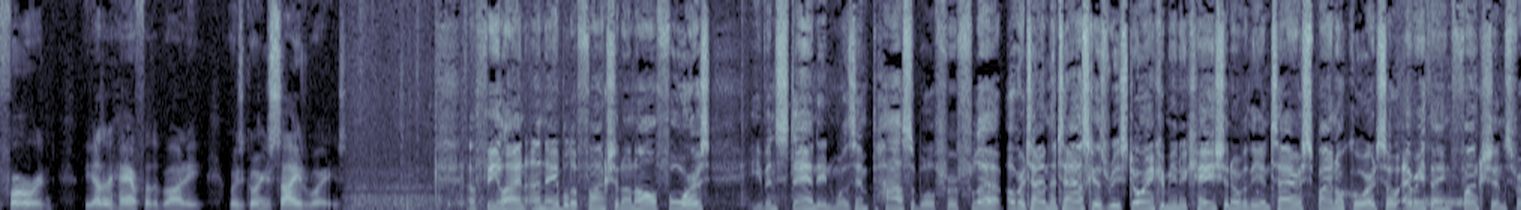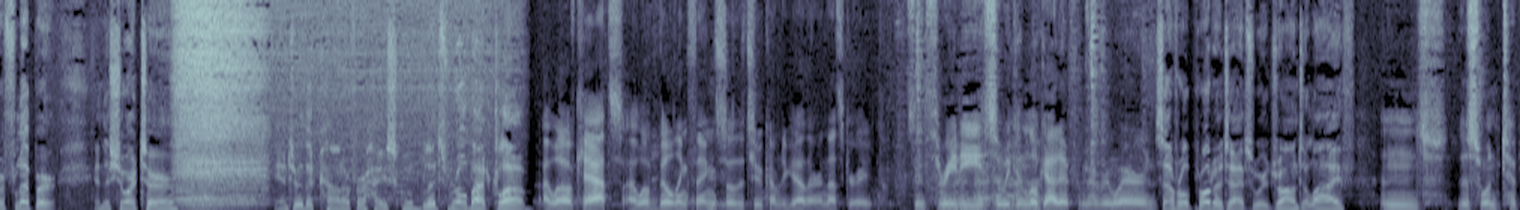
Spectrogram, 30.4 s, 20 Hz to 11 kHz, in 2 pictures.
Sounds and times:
Speech: 0.0 - 3.4, 4.7 - 17.0, 18.0 - 30.4.

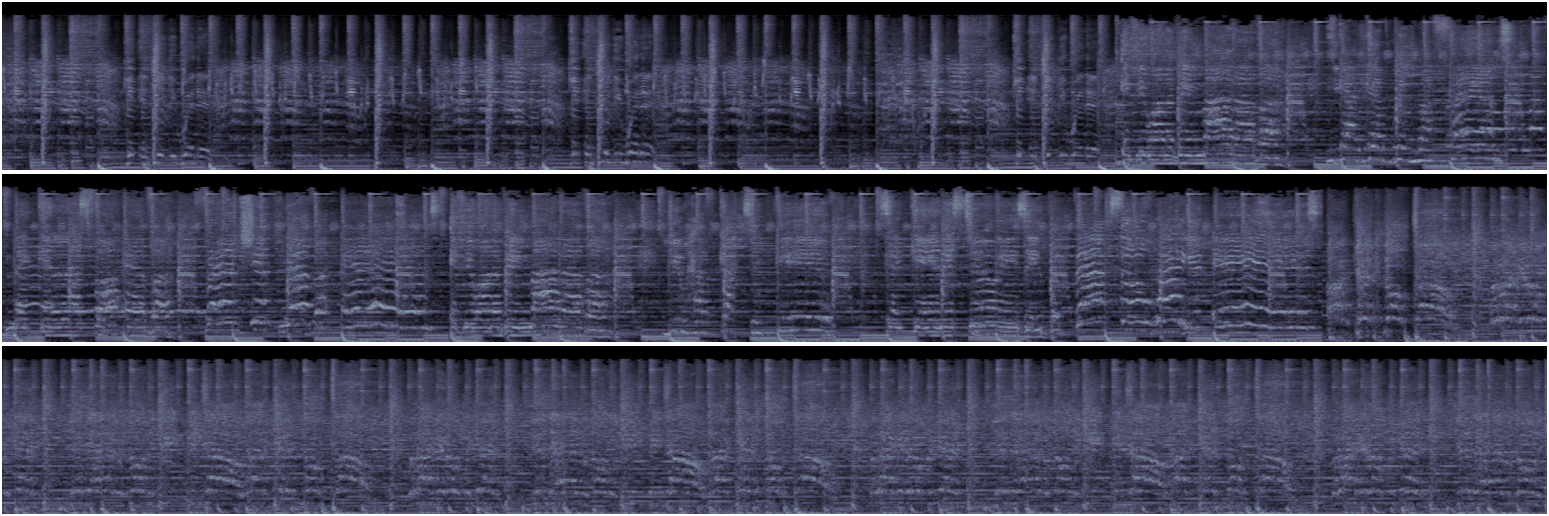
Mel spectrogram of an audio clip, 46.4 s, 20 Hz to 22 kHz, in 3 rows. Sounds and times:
Music: 0.0 - 46.3.

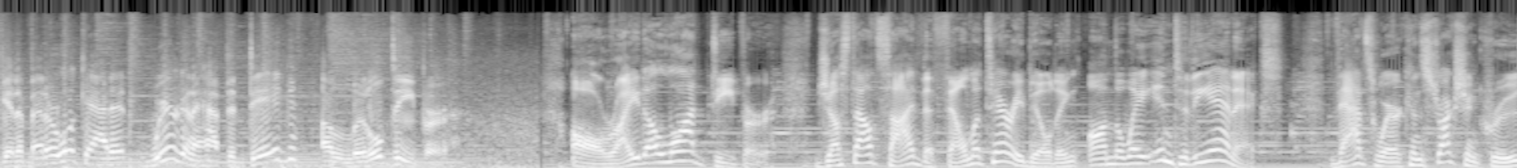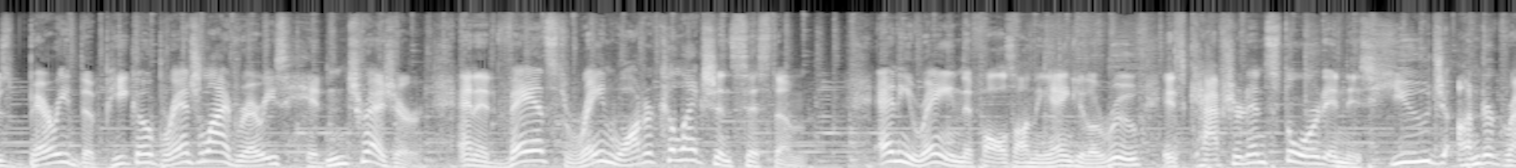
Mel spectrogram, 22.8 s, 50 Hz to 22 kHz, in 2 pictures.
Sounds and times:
Speech: 0.0 - 3.4, 4.2 - 22.7
Music: 0.0 - 22.7.

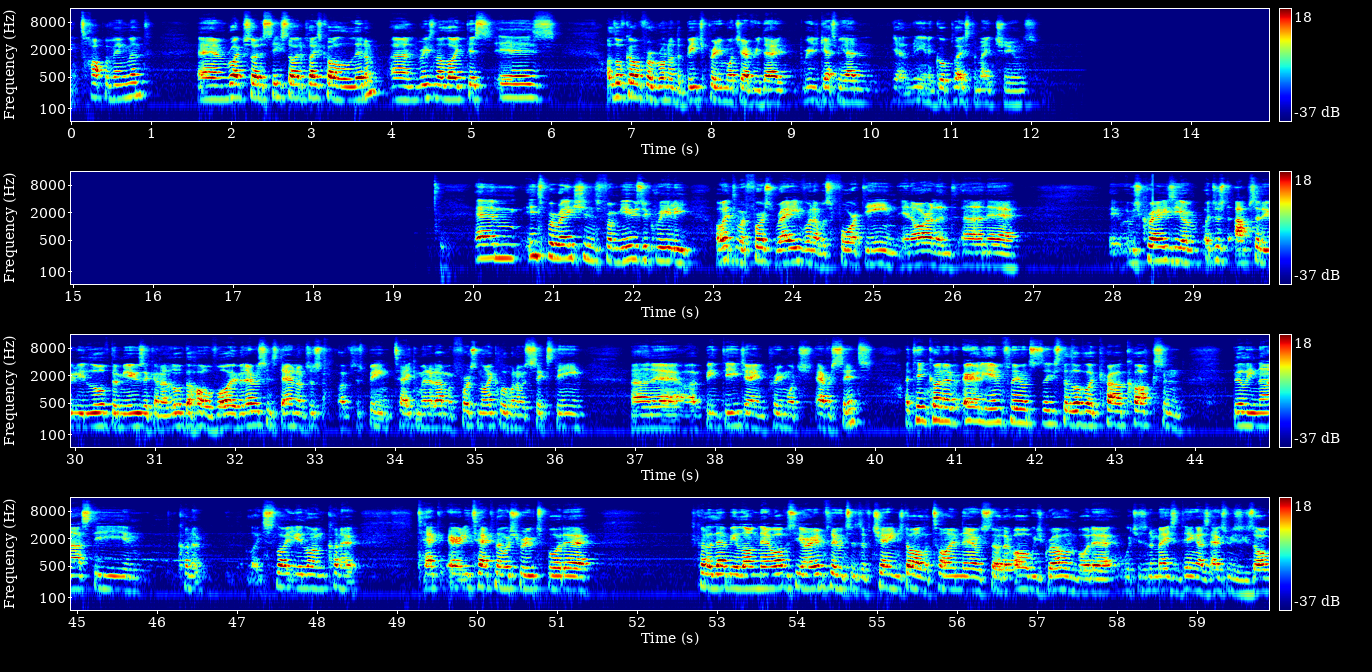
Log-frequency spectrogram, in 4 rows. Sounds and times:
Speech: 0.0 - 12.2, 19.5 - 26.9, 28.0 - 48.6, 49.2 - 51.5, 52.7 - 59.9.

